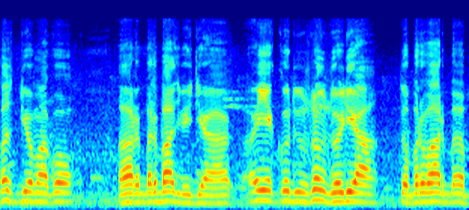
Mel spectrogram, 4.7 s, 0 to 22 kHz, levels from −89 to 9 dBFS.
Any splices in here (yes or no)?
no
